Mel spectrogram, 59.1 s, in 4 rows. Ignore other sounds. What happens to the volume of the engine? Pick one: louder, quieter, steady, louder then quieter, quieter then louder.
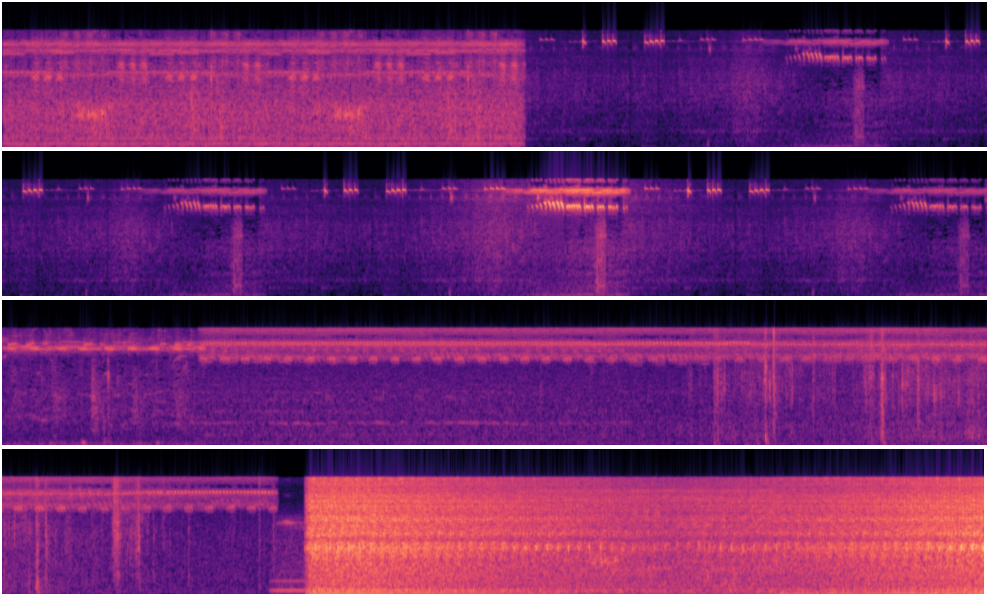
quieter then louder.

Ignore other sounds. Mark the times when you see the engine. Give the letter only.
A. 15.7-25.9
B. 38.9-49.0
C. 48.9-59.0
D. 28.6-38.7
C.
